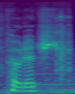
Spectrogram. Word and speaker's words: potage: Yes, it's right in French, but it gets pronounced that way in English too.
